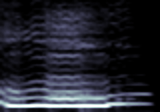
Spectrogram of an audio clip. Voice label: worried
